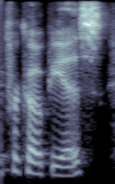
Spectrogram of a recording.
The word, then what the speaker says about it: Procopius: Procopius, the secret history guy.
